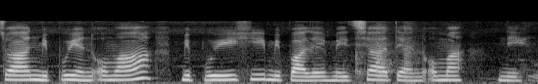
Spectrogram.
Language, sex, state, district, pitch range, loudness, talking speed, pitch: Mizo, female, Mizoram, Aizawl, 190-210 Hz, -15 LUFS, 165 wpm, 205 Hz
